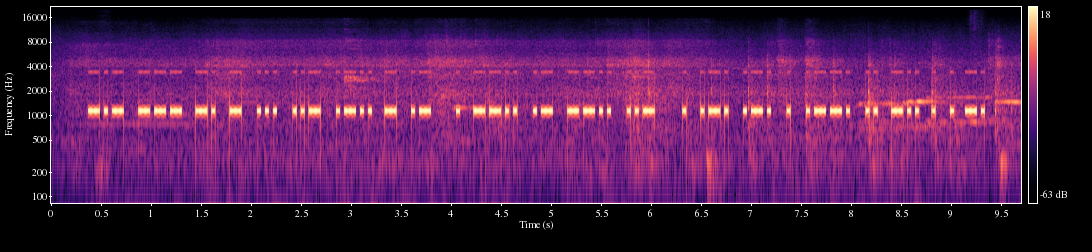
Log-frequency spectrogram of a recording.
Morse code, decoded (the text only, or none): KONTSULTA EZAZU ERREPIDEEN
